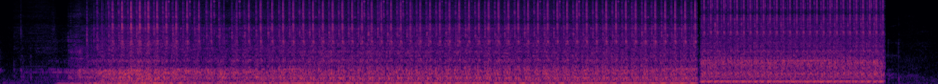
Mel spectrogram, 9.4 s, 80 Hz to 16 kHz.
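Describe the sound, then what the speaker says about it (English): A Kenmore 385 series sewing machine runs a decorative stitch, a fast even mechanical whir with rapid needle ticking that shifts pitch partway through before stopping, close and clear with no talking. "how to physically complete all 12 of the top decorative stitches with the Kenmore 385 series sewing machine"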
